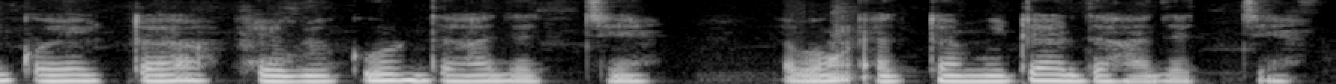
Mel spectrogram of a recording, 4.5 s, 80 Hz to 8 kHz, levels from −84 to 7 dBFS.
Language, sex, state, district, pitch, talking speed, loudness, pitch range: Bengali, female, Assam, Hailakandi, 200 Hz, 120 wpm, -14 LUFS, 195-210 Hz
